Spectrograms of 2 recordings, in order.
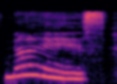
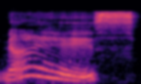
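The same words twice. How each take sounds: First: A lifted, sing-song second Nice; playful higher repeat of Nice; higher echo. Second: Said in the usual way. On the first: Shown as a demonstration.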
